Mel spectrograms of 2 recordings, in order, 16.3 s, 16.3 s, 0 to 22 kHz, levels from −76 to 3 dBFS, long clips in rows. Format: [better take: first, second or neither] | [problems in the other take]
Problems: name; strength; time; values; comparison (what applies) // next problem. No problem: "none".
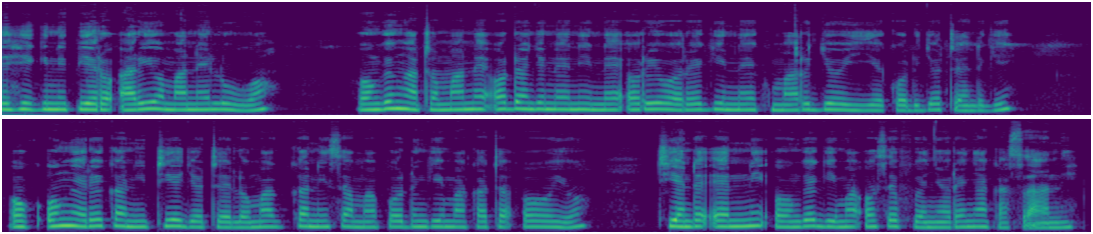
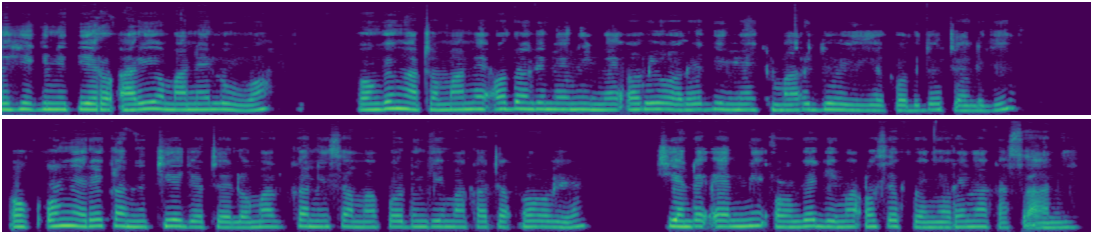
first | noise reduction (neural mask model Resemble Enhance denoiser)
